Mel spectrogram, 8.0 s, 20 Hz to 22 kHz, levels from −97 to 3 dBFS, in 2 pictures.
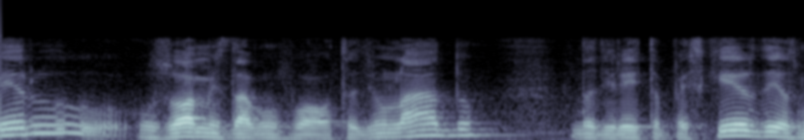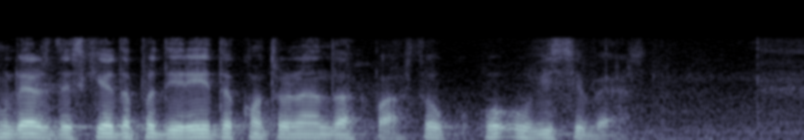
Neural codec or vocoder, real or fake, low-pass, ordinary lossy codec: none; real; 7.2 kHz; Opus, 64 kbps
